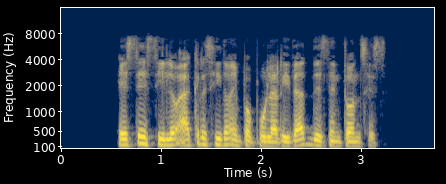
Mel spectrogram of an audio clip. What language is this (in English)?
Spanish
